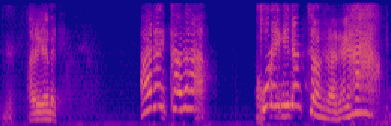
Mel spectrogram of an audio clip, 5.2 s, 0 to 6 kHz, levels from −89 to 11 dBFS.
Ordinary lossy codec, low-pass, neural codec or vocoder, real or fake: none; 5.4 kHz; codec, 16 kHz, 1 kbps, FreqCodec, smaller model; fake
